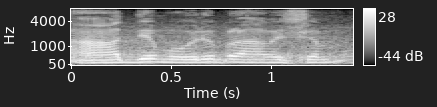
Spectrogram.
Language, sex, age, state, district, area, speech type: Malayalam, male, 60+, Kerala, Kottayam, rural, spontaneous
